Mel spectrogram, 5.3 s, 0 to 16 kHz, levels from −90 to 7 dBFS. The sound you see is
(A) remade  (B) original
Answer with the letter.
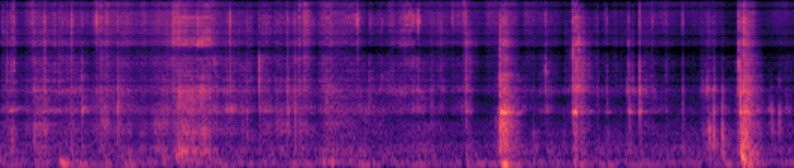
A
